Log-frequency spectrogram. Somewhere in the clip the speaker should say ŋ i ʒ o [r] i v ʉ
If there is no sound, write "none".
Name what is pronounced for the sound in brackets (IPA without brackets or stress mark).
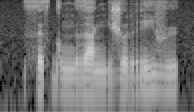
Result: r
